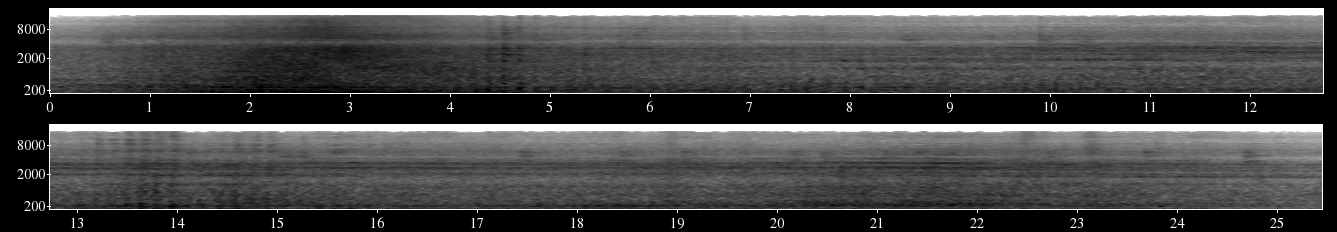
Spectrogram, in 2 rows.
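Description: Freight train hauled by an EH200 electric locomotive running through a station: a continuous rumble of the train passing, loudest about two to three seconds in, then the long string of freight wagons rolling by and fading near the end.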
